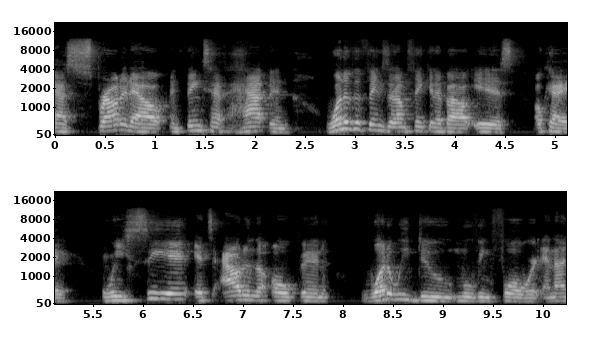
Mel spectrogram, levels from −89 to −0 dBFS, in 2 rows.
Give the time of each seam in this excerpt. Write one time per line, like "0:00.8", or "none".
none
